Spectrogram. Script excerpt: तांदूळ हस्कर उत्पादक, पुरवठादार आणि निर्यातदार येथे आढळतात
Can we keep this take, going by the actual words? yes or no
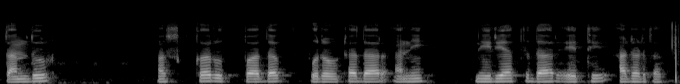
yes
